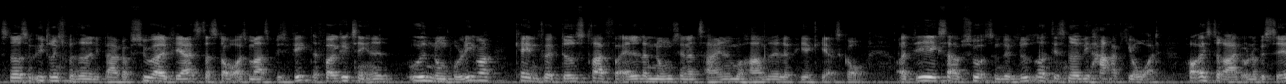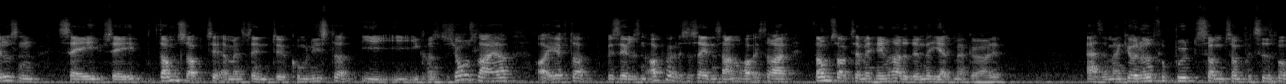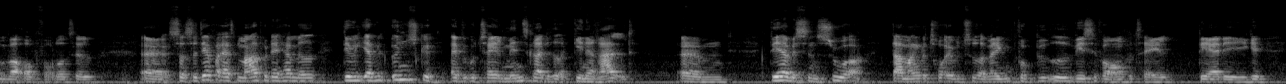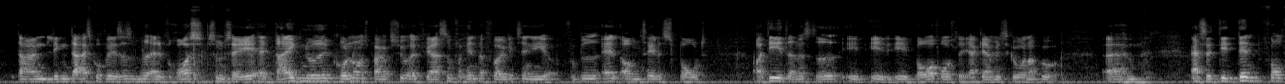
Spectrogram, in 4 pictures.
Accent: native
